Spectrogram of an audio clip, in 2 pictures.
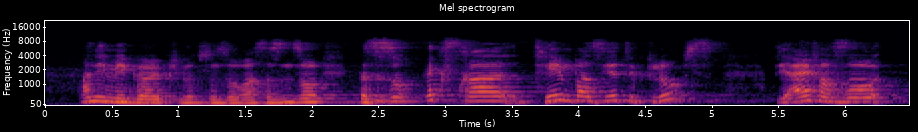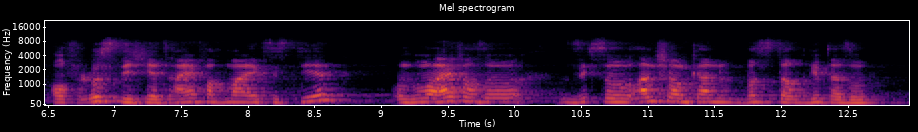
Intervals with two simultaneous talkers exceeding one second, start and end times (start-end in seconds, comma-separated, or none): none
